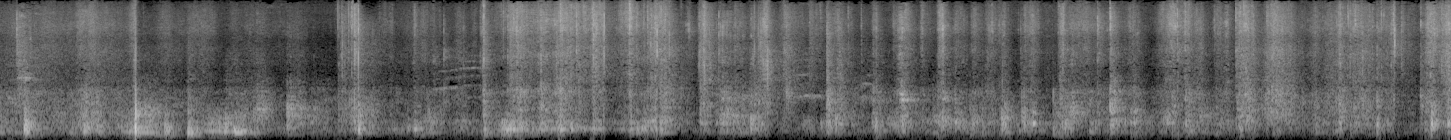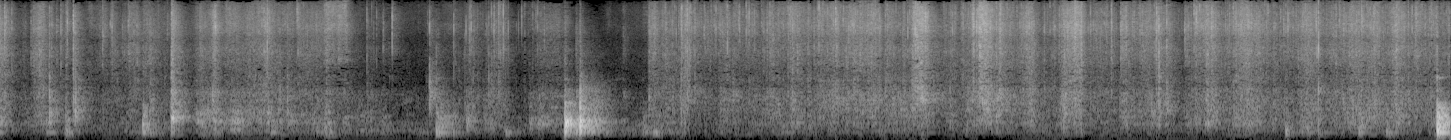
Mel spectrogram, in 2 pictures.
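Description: Unboxing: a cardboard box handled on a wooden table and opened, then bubble wrap and a plastic bag crinkling and rustling as a hand plane is unwrapped. A louder thump comes about two-thirds of the way through.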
